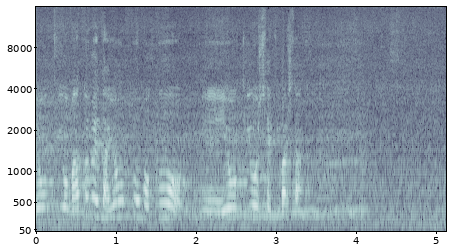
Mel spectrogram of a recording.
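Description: An elderly man speaks loudly through a microphone outdoors.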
